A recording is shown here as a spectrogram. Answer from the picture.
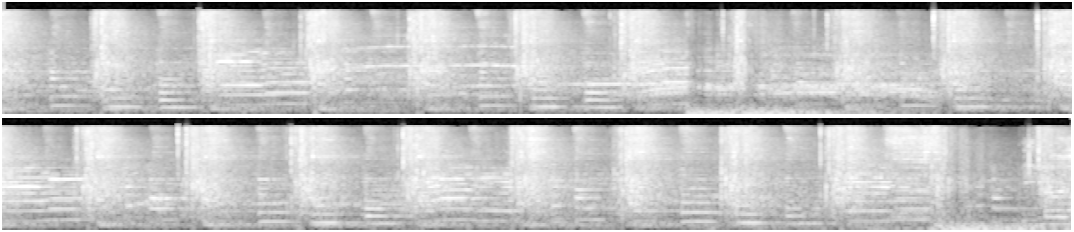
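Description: Live rock band playing loudly through a venue PA, heard from within the crowd: a steady beat with pitched instrument notes, and a deep bass swell about three and a half seconds in.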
